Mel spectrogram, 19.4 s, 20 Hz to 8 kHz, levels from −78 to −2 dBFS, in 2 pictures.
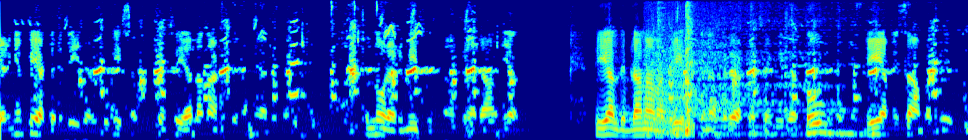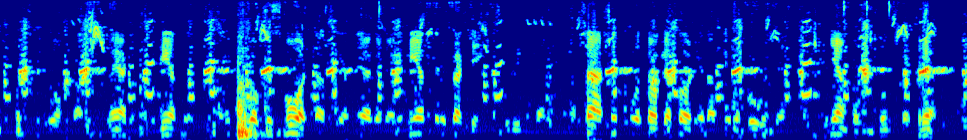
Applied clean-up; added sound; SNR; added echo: classical method spectral subtraction.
